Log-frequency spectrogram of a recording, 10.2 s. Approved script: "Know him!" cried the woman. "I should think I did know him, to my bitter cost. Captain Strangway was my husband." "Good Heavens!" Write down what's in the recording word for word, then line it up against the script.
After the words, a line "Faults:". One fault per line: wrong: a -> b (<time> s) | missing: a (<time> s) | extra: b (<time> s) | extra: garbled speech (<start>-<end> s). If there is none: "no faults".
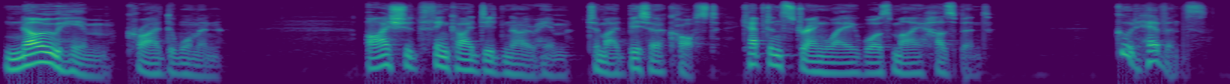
"Know him!" cried the woman. "I should think I did know him, to my bitter cost. Captain Strangway was my husband." "Good Heavens!"
Faults:
no faults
